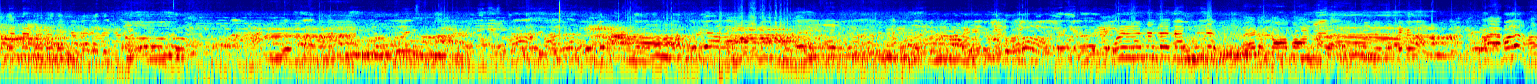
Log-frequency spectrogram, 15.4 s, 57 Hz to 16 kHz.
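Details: Sahiwal bulls at a crowded cattle market in Dhaka, Bangladesh, on 14 February 2025; drawn-out harmonic moos rise and fall throughout amid constant human chatter and crowd noise.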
